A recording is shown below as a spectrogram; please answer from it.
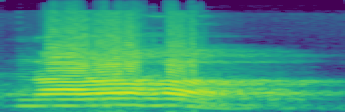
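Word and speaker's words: নরঃ: দিচ্ছি তোমরা খুব মনোযোগ দিয়ে শোনো এবং দেখো নরহ নর নরাহা দেখো এখানে বিসর্গ থাকলে কিন্তু বিসর্গের উচ্চারণটা অনেকটা হ এর মত হয় হয় এর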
